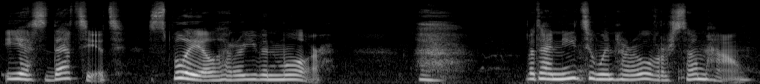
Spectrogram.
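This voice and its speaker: High-voiced, tough, sardonic woman, played by an actress. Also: slow pace, warm tone. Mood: irritated. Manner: coaxing, wry. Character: tough, sardonic Bulgarian woman minding a child, falsely sweet. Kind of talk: audio horror drama acting.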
